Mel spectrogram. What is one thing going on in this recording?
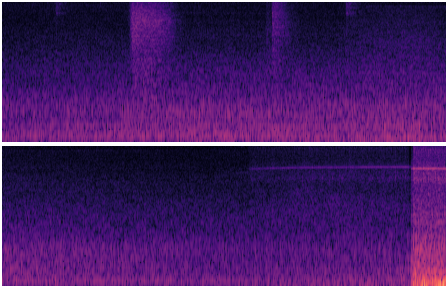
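A truck engine rumbles steadily as it drives along.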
